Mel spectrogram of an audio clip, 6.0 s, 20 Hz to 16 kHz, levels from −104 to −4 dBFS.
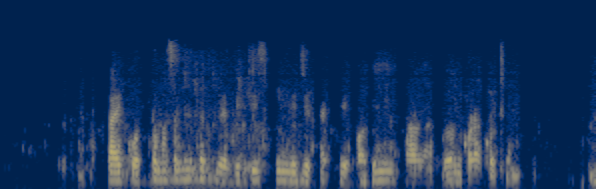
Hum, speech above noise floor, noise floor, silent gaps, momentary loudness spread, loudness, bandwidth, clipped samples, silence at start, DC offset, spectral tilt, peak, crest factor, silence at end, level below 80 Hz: none; 47 dB; -88 dBFS; none; 9 LU; -42 LUFS; 7.4 kHz; under 0.1%; 0.8 s; under 0.1%; -7.5 dB/octave; -18 dBFS; 26 dB; 0 s; -78 dBFS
